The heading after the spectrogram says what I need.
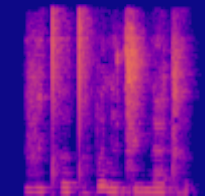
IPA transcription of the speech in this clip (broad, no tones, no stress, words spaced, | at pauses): vit̪ʰə t̪ə̤pəlɨ d͡zinædə̤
